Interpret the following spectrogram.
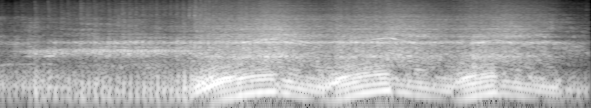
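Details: Scooter after replacing a broken exhaust bolt that had caused a strange noise on acceleration; engine blips up and down three times with pitch rising and falling cleanly, no rattle or buzz; normal revving.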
